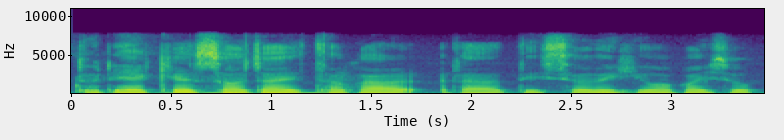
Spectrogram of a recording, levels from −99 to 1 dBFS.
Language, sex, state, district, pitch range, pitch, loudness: Assamese, male, Assam, Sonitpur, 120-130 Hz, 125 Hz, -15 LUFS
